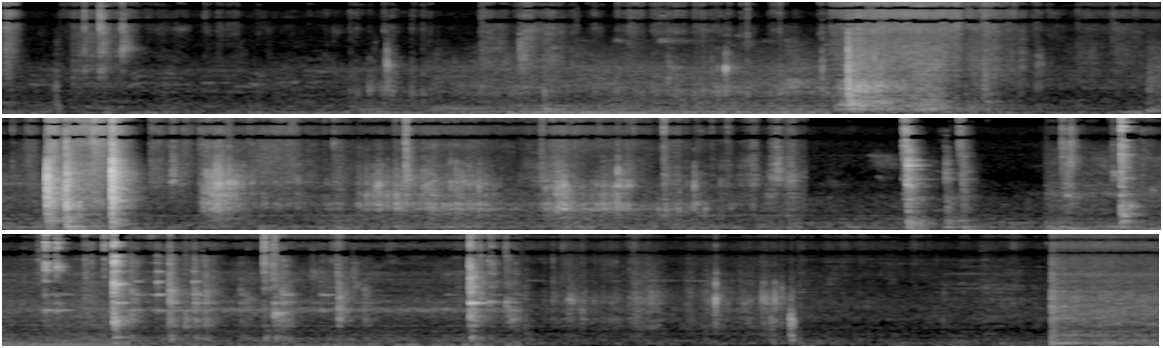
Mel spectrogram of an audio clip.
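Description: Irregular kitchen handling sounds: clicks, knocks and rustles of fresh peas being shelled and handled in bowls, with a few louder clatters of dishes and a metal pot and strainer, the loudest about nine seconds in.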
